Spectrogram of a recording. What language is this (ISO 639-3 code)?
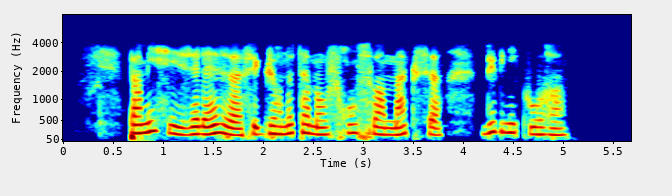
fra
